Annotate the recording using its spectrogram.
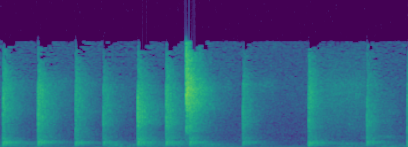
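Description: Chalk writing on a chalkboard: a quick series of sharp taps and short scrapes as each stroke of a word is written, with a brief lull about three quarters of the way through.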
